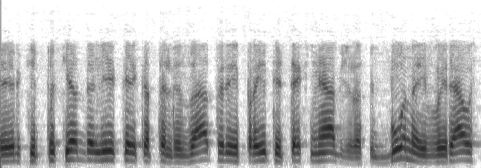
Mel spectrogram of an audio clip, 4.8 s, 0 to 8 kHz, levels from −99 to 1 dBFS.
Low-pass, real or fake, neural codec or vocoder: 7.2 kHz; fake; codec, 16 kHz, 8 kbps, FreqCodec, larger model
